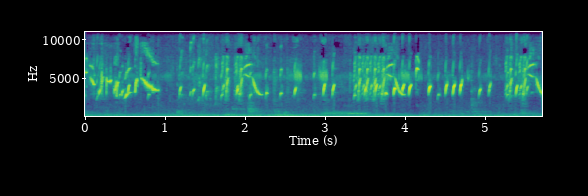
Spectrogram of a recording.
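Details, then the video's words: Goldfinch song used to stimulate caged goldfinches to sing: a fast, bright twittering of high tinkling notes, buzzy trills and quick upslurred whistles in bursts with short pauses. "make your goldfinch sing"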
